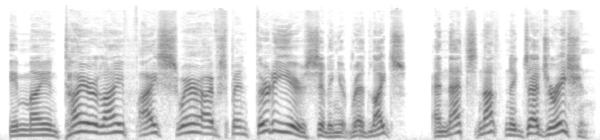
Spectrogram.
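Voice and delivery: put-on high, loud cranky old-timer; old man complaining. A narrator's reading. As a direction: gripe on and on like a grumpy old man. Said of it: "Max complain".

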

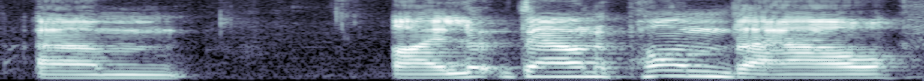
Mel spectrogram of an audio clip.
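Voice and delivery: usual speaking voice

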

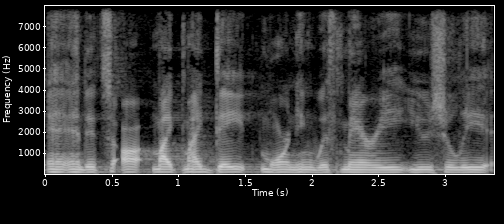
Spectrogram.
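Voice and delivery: ordinary talk, nothing marked

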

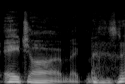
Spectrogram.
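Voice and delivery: low, slow antebellum Southern drawl; old-school Charleston gentleman's Southern accent. Retold or imitated. Imitating the South Carolina governor, antebellum drawl. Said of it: "He got that old antebellum accent".

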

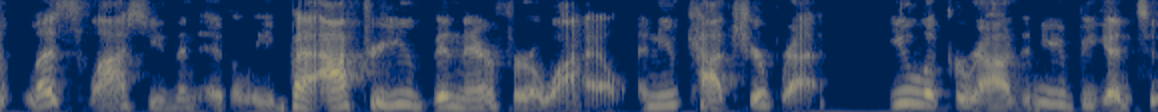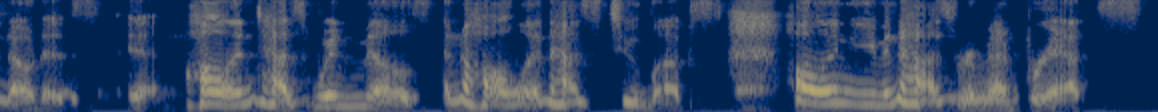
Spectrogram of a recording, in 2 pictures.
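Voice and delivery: a mother tearfully reading the poem; reading through tears. Real, not acted. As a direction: push on through real crying. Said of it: "I always cry".

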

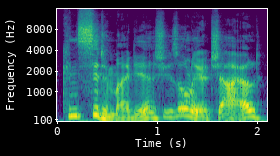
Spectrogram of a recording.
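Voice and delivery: mild, wavering-pitch plea; timid King. A narrator's reading. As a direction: plead gently as a timid husband. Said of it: "timidly said".

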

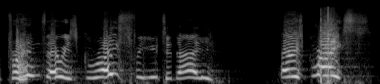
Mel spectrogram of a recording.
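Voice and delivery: shouted good news to the congregation; real exultant shout. Real, not acted. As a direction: proclaim it, building to a shout. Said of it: "it is worthy of shouting about".

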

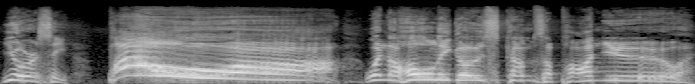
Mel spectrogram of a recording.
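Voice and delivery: loud drawn-out shouted power; Pentecostal preacher shout. Retold or imitated. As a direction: belt it like a revival preacher. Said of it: "how I used to hear it when I go to church".

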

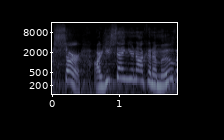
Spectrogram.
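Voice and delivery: high-pitched acted challenge; confronting wife. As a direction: imitate an indignant wife questioning a stranger.

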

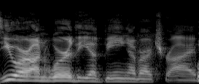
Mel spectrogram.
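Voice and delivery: hammed-up goblin condemning a traitor; menacing goblin. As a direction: snarl the verdict like a goblin guard. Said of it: "stabs him in the back and says".

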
